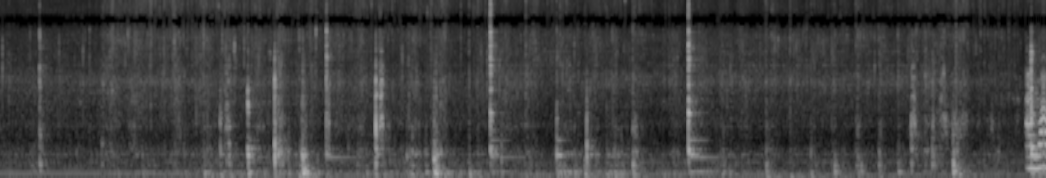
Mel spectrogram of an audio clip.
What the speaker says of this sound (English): Now I'm gonna just drop all these onions and garlic, and I'm gonna stir it for a few minutes.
